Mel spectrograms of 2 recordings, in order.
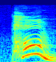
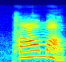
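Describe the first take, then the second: First: It is said as one syllable, perm. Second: It is said as two Korean syllables, pa-ma. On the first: Hairdressers abroad will understand it. The speaker calls it right. "펌 이렇게 발음을 하면 알아들을 거예요" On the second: Hairdressers abroad will not understand it. The speaker calls it wrong. "파마, 빠마 뭐 이렇게 하면은 못 알아듣겠지만"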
